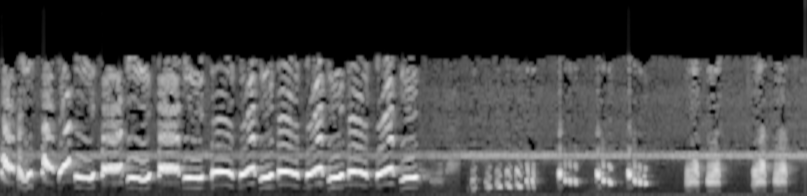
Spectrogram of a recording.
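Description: A Hwamei sings a rich run of looping, whistled phrases, each note sliding up and down, then switches to quick, harsh chattering bursts over a steady high hiss.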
